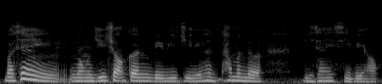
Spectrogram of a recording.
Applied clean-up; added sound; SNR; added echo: none; none; none; none.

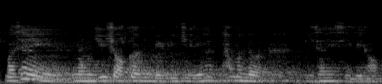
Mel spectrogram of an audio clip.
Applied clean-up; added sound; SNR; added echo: none; none; none; reverberation time 2.3 s.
